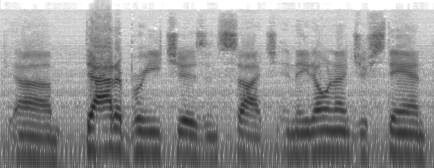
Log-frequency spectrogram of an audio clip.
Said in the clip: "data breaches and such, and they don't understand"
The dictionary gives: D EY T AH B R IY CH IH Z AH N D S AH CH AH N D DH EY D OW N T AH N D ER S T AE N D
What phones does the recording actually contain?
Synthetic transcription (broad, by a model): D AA T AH B R IY CH IH Z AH N S AH CH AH N DH EY D OW N T AH N D ER S T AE N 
